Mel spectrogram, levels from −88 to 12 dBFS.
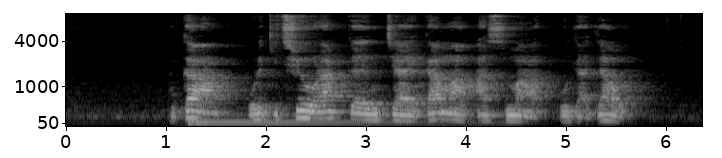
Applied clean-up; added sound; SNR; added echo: none; Bowed string instrument; 17 dB; reverberation time 0.6 s.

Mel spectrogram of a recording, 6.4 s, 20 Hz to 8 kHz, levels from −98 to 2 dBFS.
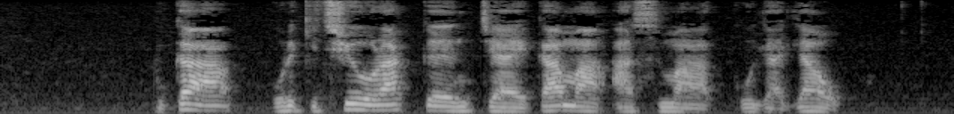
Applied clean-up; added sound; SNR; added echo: none; none; none; none.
